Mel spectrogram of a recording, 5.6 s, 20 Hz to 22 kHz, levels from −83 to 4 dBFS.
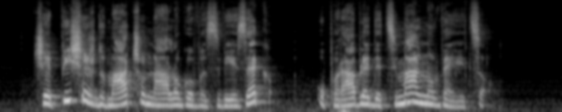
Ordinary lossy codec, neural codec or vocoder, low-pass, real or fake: none; vocoder, 44.1 kHz, 128 mel bands every 512 samples, BigVGAN v2; none; fake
